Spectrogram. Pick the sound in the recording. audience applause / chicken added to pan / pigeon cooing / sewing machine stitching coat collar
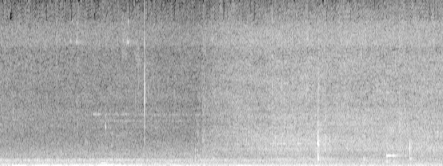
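chicken added to pan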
